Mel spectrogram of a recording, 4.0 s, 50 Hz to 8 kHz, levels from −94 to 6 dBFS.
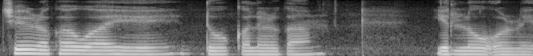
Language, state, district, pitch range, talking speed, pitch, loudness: Hindi, Arunachal Pradesh, Lower Dibang Valley, 165-190 Hz, 165 wpm, 170 Hz, -15 LUFS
